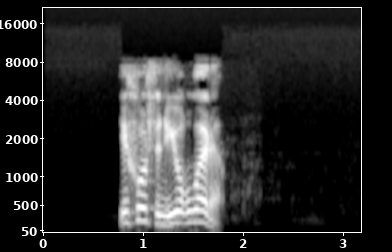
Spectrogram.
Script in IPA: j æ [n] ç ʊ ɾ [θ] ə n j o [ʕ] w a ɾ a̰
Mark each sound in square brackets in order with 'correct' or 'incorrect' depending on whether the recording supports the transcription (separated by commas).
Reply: incorrect, correct, incorrect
